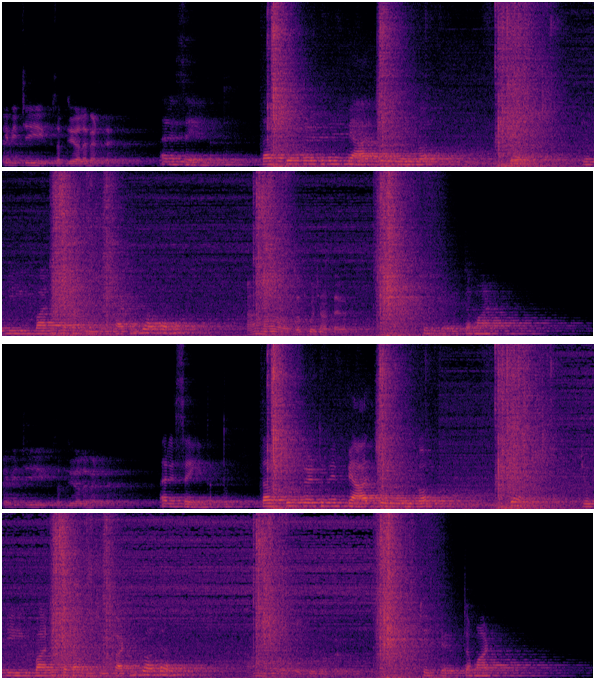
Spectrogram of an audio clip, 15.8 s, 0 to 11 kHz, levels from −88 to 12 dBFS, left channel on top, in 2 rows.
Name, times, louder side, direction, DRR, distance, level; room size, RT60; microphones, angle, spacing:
voice 1, 0.0-1.5 6.8-7.1 11.2-12.5, left 3 dB, 45° left, 7 dB, 0.4 m, -43 dB
voice 2, 2.1-3.1 3.5-5.7 6.7-7.0 7.7-10.3 13.5-14.4, right 2 dB, 50° right, 3 dB, 0.7 m, -36 dB
sound 1, 3.5-13.8, right 1 dB, 10° right, 0.8 m, -38 dB
sound 2, 5.8-13.5, right 6 dB, 90° right, 0.5 m, -49 dB
10.5 x 3.7 x 4.9 m, 2.9 s
head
